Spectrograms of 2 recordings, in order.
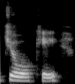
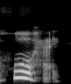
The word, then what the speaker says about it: Jorge: Sarah had once spent an entire holiday in Barcelona, shuddering every time the reception clerk had to correct her father's pronunciation of his name from Jorky back to Jorge.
